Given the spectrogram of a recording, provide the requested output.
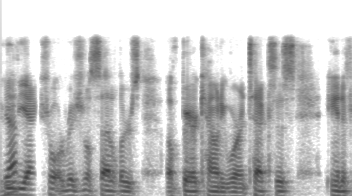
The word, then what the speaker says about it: Bexar: So Rod is from Bear County in Texas, but it's spelled Bexar. So if you're going to go look him up on Instagram or anything, you better look it up as Bexar, but it's Bear County.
